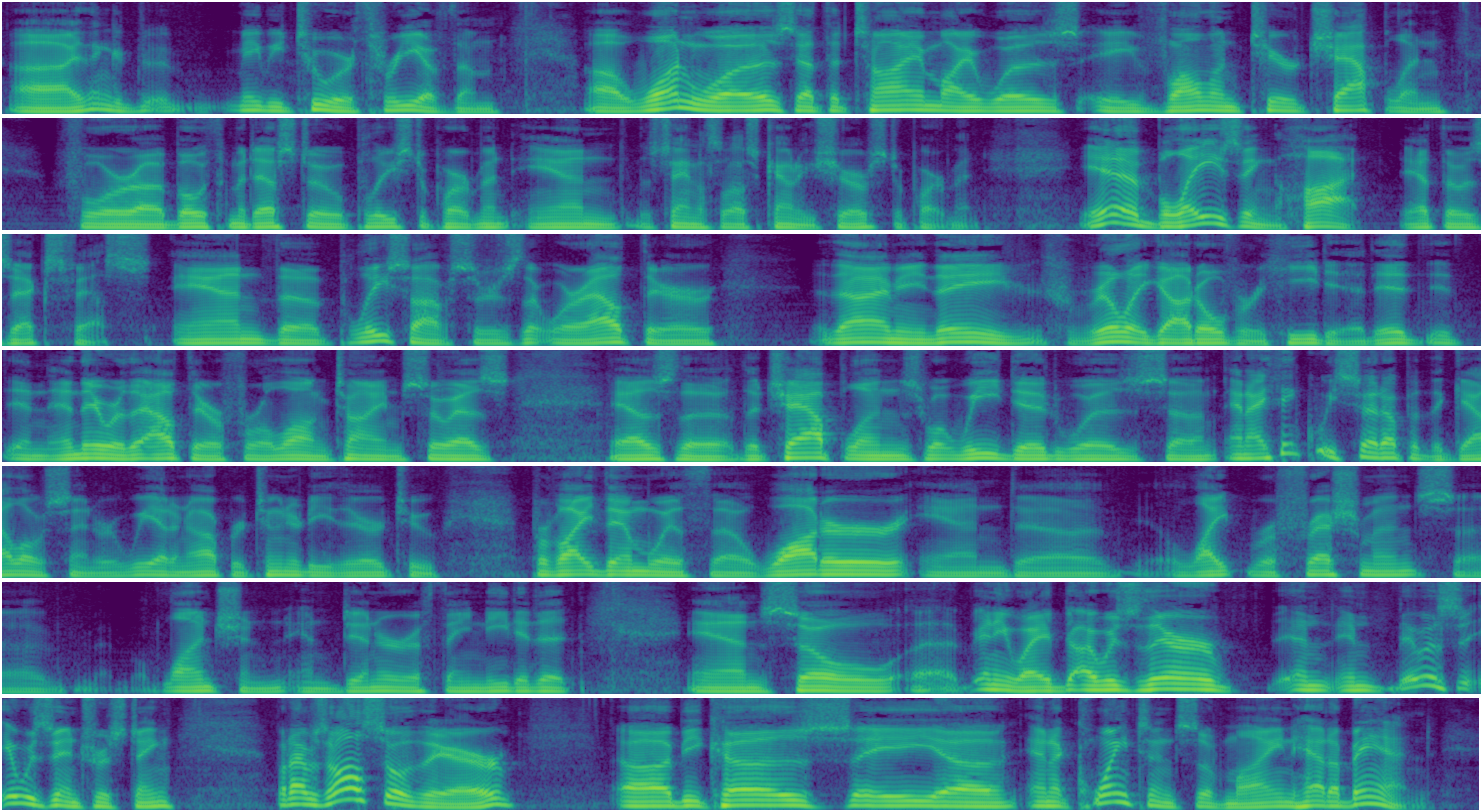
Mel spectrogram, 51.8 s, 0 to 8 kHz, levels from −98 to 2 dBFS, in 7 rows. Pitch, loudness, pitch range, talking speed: 95 Hz, -22 LUFS, 85-110 Hz, 160 wpm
